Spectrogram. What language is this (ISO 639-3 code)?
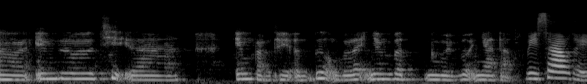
vie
